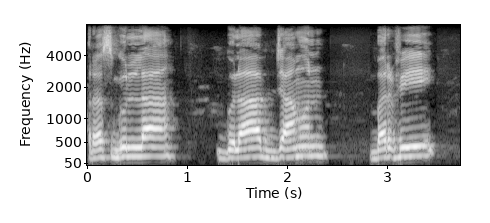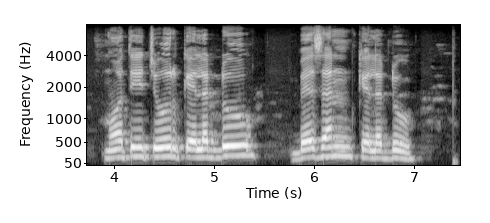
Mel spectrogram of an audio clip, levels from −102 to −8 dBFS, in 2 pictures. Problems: none marked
